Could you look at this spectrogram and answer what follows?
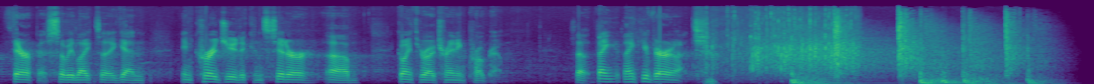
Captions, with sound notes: So we'd like to, again, encourage you to consider going through our training program. So thank thank you very much. (audience clapping) (upbeat music)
